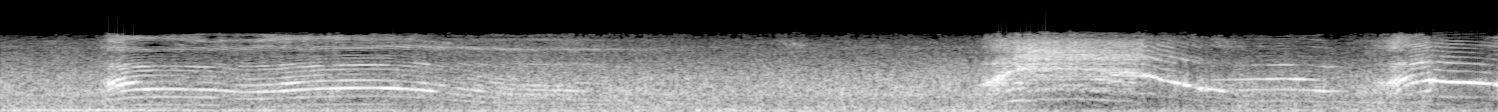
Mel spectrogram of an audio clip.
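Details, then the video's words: Kittens talking in drawn-out meows, a long wavering cry, then a loud rough call that falls away, and a final sharp rising meow, with steady hiss behind. "The kittens where talking"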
